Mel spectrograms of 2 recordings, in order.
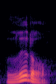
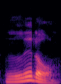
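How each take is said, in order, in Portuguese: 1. O T do meio é uma batida rápida, como o R. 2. O T do meio é uma batida rápida, como o R.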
